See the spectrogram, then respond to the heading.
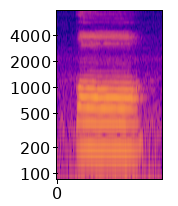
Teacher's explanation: اب ہم پڑھیں گے قا، اس کو جو ہے الف کو موٹا، اس کا جو ساؤنڈ ہے، اس کی جو آواز ہے وہ موٹا پڑھا جائے گا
